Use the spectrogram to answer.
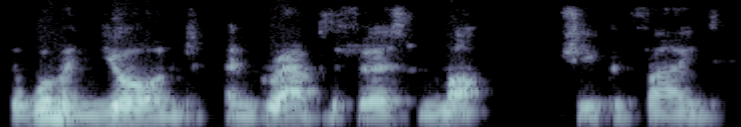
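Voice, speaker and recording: A man reading a children's story aloud as a teacher would, in an animated narrating style. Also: deep voice, unhurried, husky. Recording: dull lo-fi recording.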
